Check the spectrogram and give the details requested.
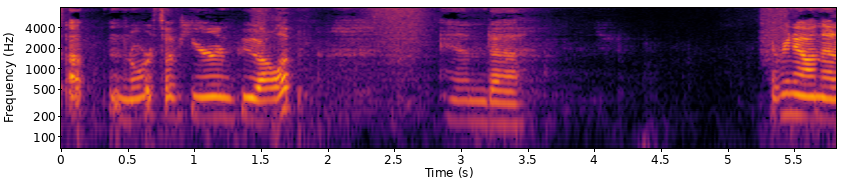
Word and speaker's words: Puyallup: you'll understand why I'm laughing too out it's pronounced Puyallup anyway so much my brother's house had a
